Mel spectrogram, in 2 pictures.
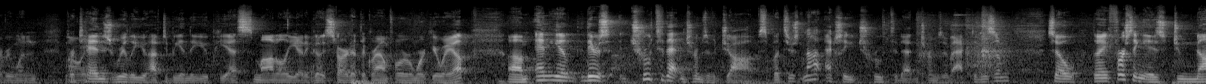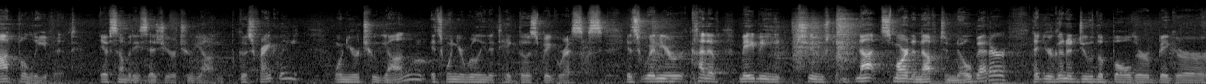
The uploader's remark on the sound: Recorded at the wonderful Georgian restaurant, Supra at 11th and M, NW.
